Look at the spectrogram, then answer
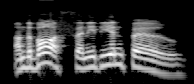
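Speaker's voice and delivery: acted evil villain voice. Quoting a movie villain complaining about not getting what he wanted: Doctor Evil voice. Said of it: "that's pure Lorne".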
